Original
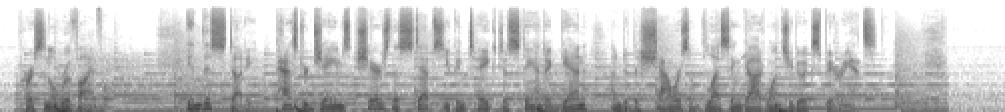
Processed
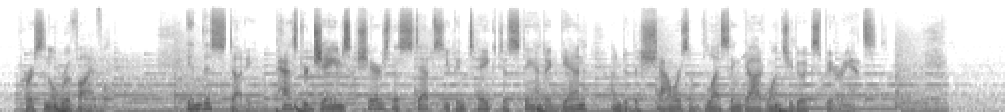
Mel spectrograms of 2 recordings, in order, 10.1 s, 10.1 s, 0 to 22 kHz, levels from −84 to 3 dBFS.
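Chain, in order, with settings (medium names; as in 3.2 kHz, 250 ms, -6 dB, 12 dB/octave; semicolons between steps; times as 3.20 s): 3.05–3.55 s: peaking EQ 3.5 kHz +11 dB 2.5 oct; on a send: tape echo 679 ms, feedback 63%, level -20 dB, low-pass 2.1 kHz; on the sum: trim -5 dB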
